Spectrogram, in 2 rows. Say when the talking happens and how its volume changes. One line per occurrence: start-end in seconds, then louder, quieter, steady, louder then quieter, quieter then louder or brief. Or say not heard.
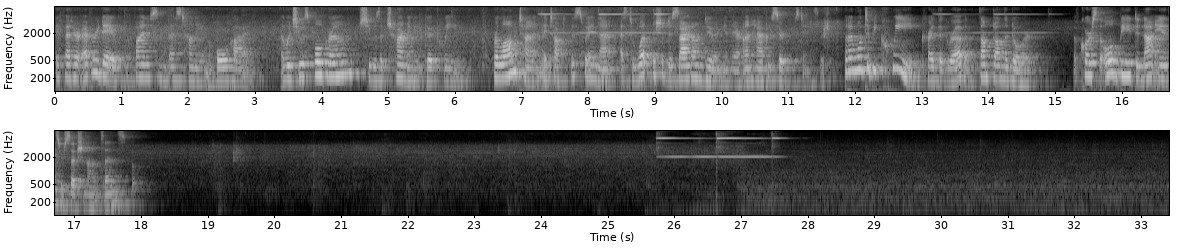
0.0-17.9 steady.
